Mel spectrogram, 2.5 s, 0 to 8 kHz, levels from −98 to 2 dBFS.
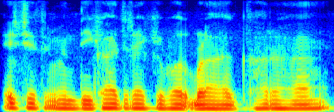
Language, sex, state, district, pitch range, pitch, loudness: Hindi, male, Jharkhand, Palamu, 105-115 Hz, 110 Hz, -17 LUFS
